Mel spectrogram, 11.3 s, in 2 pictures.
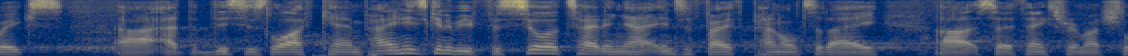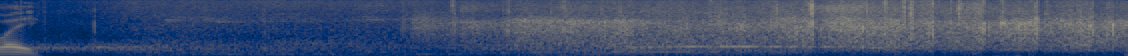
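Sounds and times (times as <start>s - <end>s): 
speech: 0.0s - 6.0s
round of applause: 7.6s - 11.2s.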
